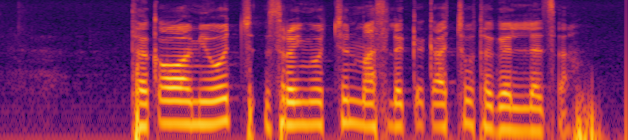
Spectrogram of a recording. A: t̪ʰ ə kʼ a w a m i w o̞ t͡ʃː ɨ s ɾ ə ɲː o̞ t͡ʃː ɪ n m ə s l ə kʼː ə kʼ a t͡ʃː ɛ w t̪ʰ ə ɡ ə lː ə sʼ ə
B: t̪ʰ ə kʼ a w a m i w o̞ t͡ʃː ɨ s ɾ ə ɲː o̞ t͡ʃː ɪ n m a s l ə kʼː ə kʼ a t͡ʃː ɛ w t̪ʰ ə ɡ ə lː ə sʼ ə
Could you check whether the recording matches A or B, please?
B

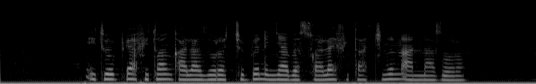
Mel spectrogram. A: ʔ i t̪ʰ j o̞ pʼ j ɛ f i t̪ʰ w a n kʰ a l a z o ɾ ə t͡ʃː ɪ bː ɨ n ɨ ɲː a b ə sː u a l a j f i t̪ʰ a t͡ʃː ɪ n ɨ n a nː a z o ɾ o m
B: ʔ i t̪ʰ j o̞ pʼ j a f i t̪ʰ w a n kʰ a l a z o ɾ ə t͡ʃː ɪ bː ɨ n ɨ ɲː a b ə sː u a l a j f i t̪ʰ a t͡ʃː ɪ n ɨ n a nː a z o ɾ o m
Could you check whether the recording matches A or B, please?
B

